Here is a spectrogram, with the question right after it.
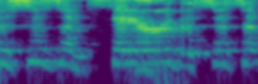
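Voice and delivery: put-on hysterical crying. Retelling bursting out crying at a father's news: retelling own hysterical crying. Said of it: "I was just hysterical".

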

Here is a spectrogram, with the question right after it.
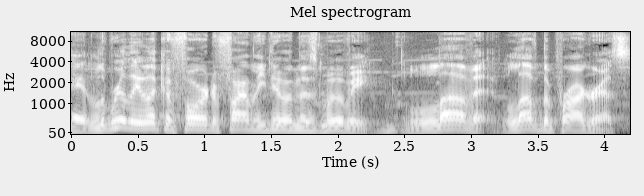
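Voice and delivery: put-on earnest, sarcastic tone. Acting out a pretend email to a group: put-on sarcastic tone. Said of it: "but make it sarcastic".

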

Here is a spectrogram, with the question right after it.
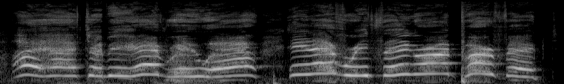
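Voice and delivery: very high, top-of-the-lungs screaming rant. Describing a movie character's lines, imitating a man screaming. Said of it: "That was a great impression".

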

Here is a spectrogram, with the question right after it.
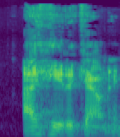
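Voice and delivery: whispered delivery. Retelling leaning over to a roommate in math class: retelling a whisper. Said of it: "I just kinda whispered".

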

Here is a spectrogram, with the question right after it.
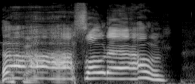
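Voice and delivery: screaming. Acting out being dragged along as a bloody skateboard: screaming. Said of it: "I'm just screaming".

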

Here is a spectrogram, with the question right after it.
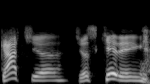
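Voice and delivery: put-on laughing voice. Retelling what a woman said after pausing, retelling a laughing reply. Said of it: "she pauses briefly and laughs and says".

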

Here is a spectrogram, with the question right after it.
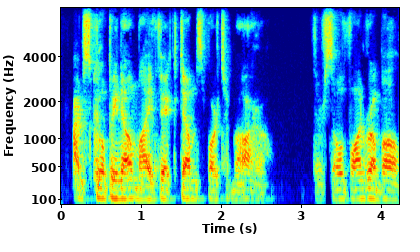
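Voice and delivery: put-on monster voice. Describing the Minotaur sitting with a cocktail, voicing it like Rupert Bonham. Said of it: "Why is the Minotaur Rupert Bonham?".

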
